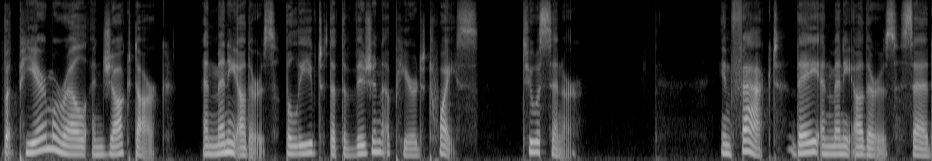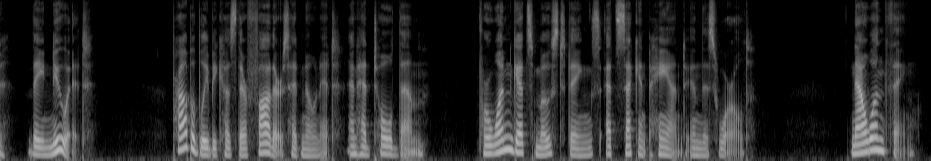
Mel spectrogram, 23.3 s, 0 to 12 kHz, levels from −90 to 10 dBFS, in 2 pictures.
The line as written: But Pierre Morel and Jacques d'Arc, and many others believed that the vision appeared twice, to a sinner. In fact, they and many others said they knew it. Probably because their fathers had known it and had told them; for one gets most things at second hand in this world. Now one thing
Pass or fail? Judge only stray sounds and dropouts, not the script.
pass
